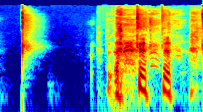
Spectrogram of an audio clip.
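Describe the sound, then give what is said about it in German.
A single crisp finger snap rings out and fades quickly, followed after a short pause by a stretch of voiced laughter. “Vielleicht wird das jetzt so mein, mein neues Ding halt, dass ich immer schnippe.”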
